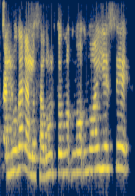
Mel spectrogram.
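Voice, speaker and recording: Effusive high-voiced woman host. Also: normal speed. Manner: warm, effusive. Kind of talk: radio show hosting. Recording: dull lo-fi sound.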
